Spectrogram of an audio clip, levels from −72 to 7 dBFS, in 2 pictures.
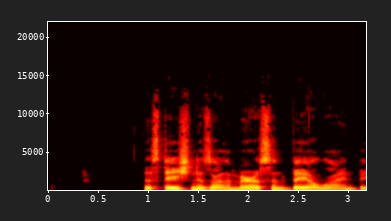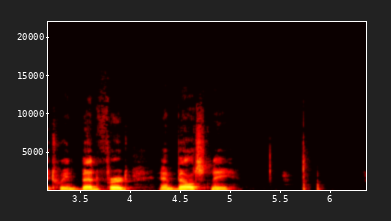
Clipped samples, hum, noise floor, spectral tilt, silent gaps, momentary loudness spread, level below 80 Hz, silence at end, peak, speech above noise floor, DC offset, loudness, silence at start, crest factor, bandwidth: under 0.1%; none; -67 dBFS; -5 dB/octave; none; 15 LU; -58 dBFS; 0.6 s; -2 dBFS; 50 dB; under 0.1%; -18 LUFS; 0.95 s; 18 dB; 13 kHz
